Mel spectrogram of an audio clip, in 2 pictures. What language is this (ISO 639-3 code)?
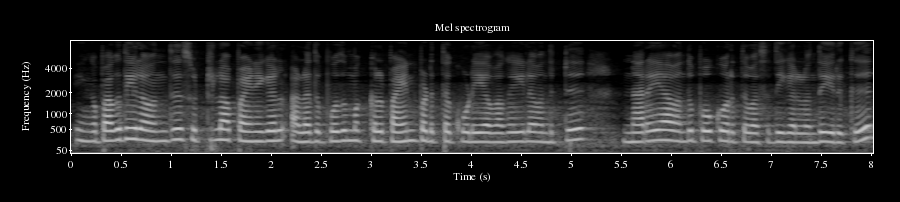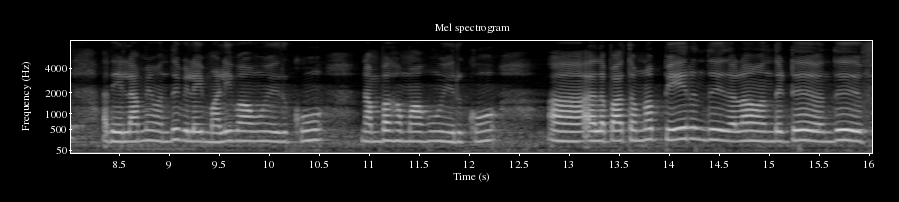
tam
